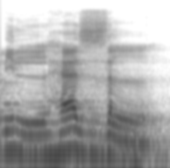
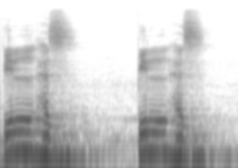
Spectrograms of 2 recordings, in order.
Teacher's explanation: huruf lamnya jangan sampai hilang, ya. Jadi bukan bil haz.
